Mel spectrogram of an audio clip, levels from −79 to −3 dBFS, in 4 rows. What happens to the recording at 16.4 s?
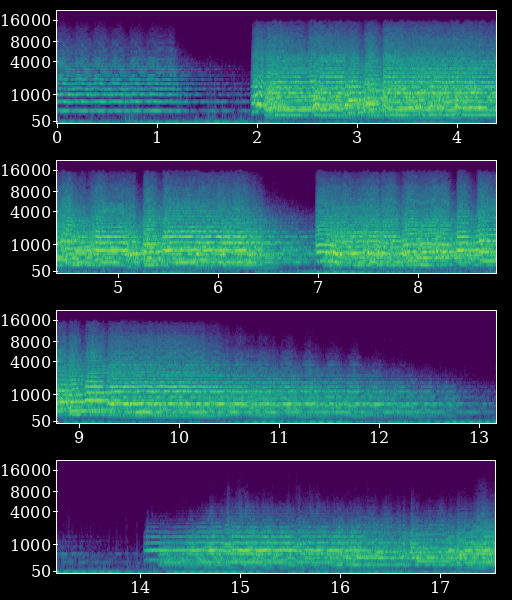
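At 16.4 s the sound is heard twice: a second, somewhat quieter copy trails the original by roughly 0.7 s, clean and full-band with no reverberant tail. This is a doubled audio track, which begins abruptly at 15.49 s and runs to the end of the clip. The copy sits around 5 dB below the original. The likely cause is the same signal being captured again through a slower path, or an edit that left two misaligned copies layered together.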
